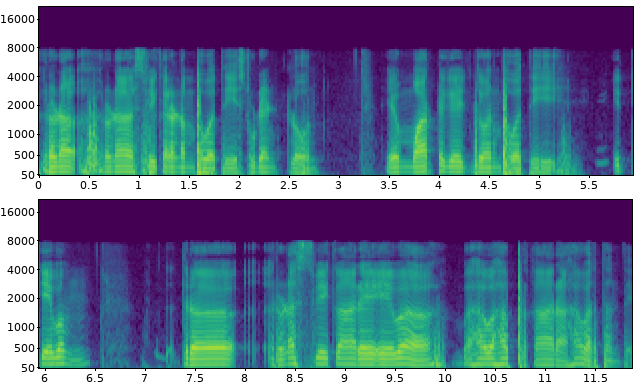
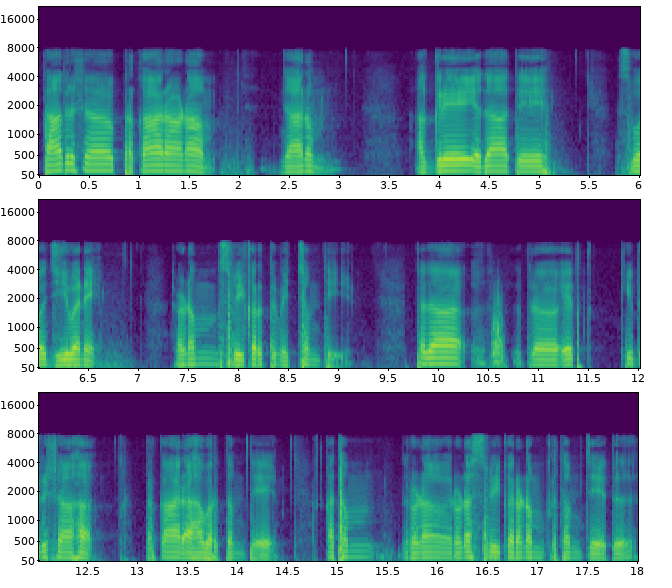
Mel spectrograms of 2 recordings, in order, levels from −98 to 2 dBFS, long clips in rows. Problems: constant background noise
